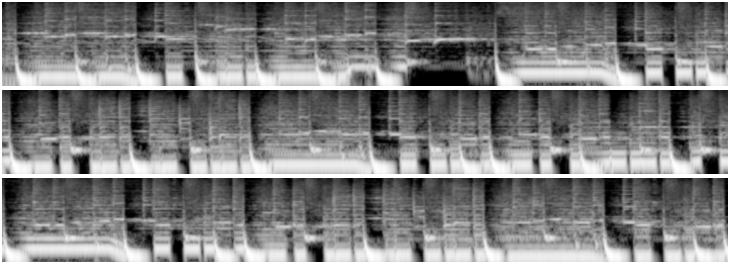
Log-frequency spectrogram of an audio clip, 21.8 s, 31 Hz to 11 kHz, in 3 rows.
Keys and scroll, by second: 1.3 z, 4.3 z, 7.5 Escape, 8.2 v, 8.8 ctrl+0, 11.2 ctrl+t, 17.3 Return, 18.9 ctrl+t.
